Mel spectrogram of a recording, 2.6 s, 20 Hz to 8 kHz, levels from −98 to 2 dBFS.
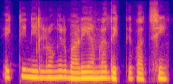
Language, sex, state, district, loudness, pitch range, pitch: Bengali, female, West Bengal, Alipurduar, -15 LUFS, 160-185 Hz, 170 Hz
